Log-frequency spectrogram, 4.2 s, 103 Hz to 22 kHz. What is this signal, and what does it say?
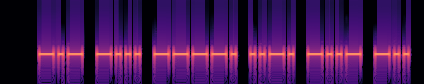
Morse code, heard as a keyed tone, about 25 wpm, 700 Hz. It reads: KB9FXD
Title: USA Call Signs - 6 Characters - 25wpm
